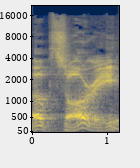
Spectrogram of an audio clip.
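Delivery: scornful, sneering tone. A narrator recounting a story voices a character's insincere apology, sneering. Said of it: "with kind of like a sneer in his voice".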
